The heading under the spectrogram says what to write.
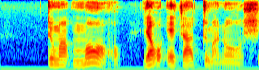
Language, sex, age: Northern Sotho, male, 24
